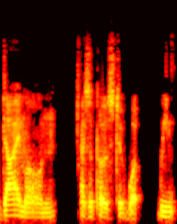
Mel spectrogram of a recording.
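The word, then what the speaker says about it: δαίμων: So that is the old transliteration of the Latin transliteration of the Greek, which preserves the original diphthong die in daimon, as opposed to what we, the English version of this demon is downstream of it.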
